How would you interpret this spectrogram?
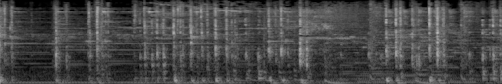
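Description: Rapid, clicky keystrokes from a mechanical gaming keyboard, fairly loud, tapping in uneven bursts with no one speaking.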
